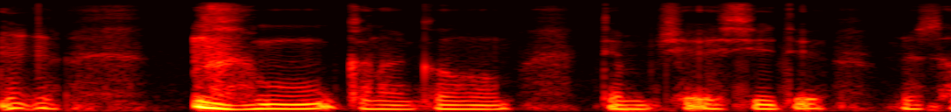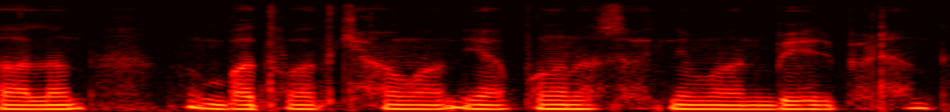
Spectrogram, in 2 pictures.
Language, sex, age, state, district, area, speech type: Kashmiri, male, 45-60, Jammu and Kashmir, Bandipora, rural, spontaneous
